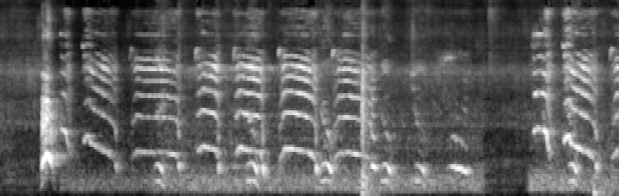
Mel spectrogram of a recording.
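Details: Poodle puppy crying in a rapid series of short, sharply falling whimpers, about two per second, with a brief pause before a few more yelps at the end.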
